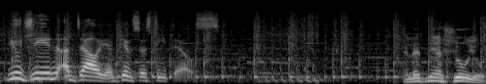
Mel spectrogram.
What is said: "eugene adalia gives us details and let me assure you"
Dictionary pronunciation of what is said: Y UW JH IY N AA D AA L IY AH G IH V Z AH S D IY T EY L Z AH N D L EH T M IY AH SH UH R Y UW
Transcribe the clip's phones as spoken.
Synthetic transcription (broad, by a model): Y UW JH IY N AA D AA L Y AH G IH V Z AH S D IY T EY L Z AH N L EH T M IY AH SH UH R Y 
